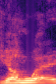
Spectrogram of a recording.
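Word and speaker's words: Younghoe: the field and even though his name is pronounced young way it's spelled young ho cou hit a walk-off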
